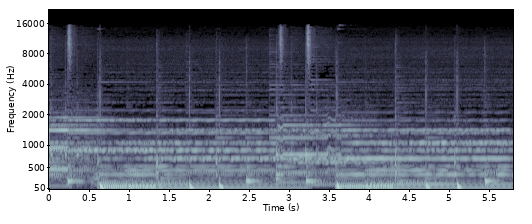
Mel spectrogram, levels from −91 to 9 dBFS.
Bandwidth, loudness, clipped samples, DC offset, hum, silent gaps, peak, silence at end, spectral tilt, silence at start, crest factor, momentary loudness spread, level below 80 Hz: 15.5 kHz; -21 LUFS; under 0.1%; under 0.1%; none; none; -4 dBFS; 0 s; -6 dB/octave; 0 s; 16 dB; 3 LU; -28 dBFS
